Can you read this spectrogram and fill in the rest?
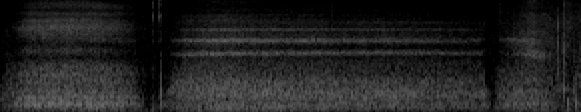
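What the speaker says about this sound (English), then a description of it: "One more breath." Slow, deep breaths during a Pilates stretch, two long soft exhalations with a pause between, close and quiet, with no talking.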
